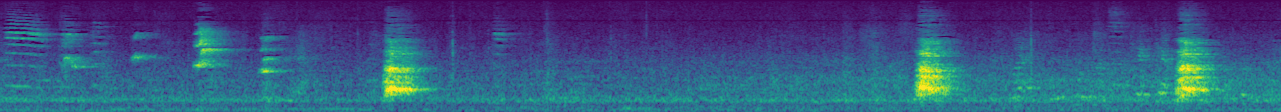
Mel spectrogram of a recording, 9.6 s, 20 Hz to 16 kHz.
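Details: White female Maltese born 21 April 2016, kept at a pet shop, gives short high barks near three and seven seconds and a double bark near nine, after softer whiny, voice-like harmonic sounds in the first two seconds.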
